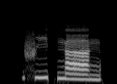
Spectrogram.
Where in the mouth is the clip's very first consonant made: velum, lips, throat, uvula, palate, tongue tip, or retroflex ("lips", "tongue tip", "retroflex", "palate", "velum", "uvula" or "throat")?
lips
